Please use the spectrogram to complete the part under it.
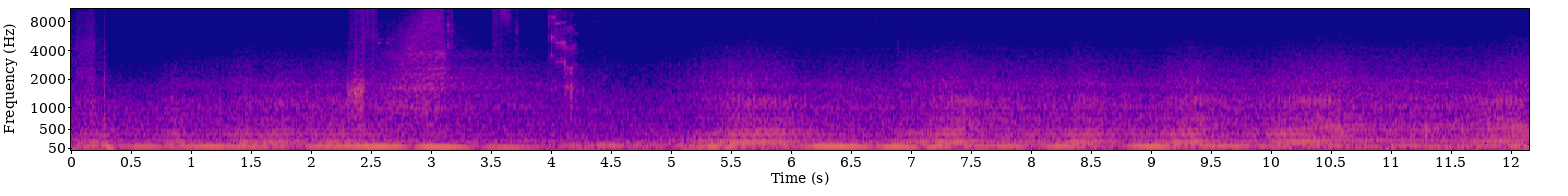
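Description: Car engine in the video game Cyberpunk 2077, a steady, close mid-pitched drone that swells and rises in pitch as it revs and accelerates, running continuously throughout.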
